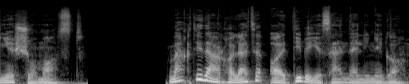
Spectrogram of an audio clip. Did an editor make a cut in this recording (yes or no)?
yes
